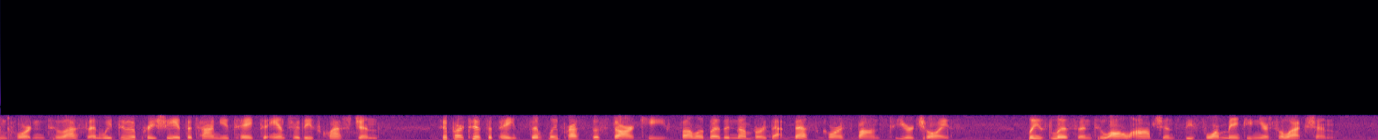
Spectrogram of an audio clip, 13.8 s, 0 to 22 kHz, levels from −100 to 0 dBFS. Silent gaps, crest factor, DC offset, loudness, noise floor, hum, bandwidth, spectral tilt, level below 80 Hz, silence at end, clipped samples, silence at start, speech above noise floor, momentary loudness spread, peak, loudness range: none; 22 dB; 0.4%; -23 LUFS; -48 dBFS; none; 4 kHz; -5.5 dB/octave; -68 dBFS; 0.45 s; under 0.1%; 0 s; 24 dB; 7 LU; -4 dBFS; 2 LU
